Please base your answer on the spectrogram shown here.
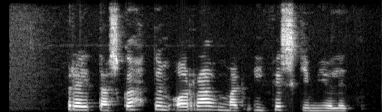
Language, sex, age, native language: Icelandic, female, 30-39, Icelandic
